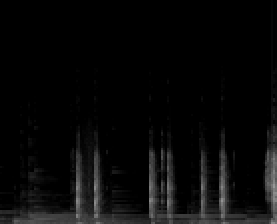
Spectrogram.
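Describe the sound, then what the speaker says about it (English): Close keyboard clicks come in sparse pairs and short clusters during a strategy game, sharp and distinct over a faint steady hum, with no voices. "Stop clicking your keyboard. It doesn't help."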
